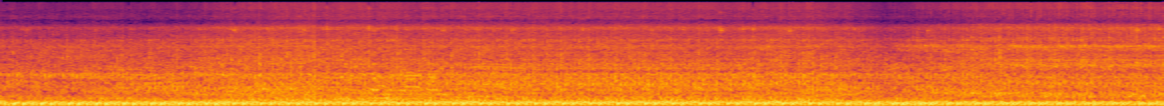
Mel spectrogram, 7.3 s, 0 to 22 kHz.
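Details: 2012 Ram 3500 6.7 Cummins diesel after yearly fuel filter swap, primed three times and restarted: steady, deep idle with an even, unbroken rumble, no misses or knocks; running healthy, checked for leaks.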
